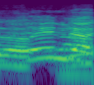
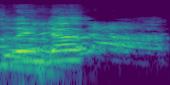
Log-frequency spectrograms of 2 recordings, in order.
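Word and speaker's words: Lynda: Linda, not Glinda.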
